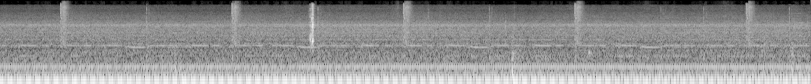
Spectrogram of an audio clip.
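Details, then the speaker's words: Rebuilt Subaru STI boxer engine at first start with new exhaust fitted, warming up to temperature: low, steady rumble at a slow, even idle, regular pulses, no ticks, knocks or misses. Normal idle after rebuild. "But let's get this thing up to temp, make sure everything's good to go, and it sounds really, really happy, so super stoked with that."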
